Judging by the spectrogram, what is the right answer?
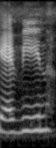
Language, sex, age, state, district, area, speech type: Goan Konkani, female, 18-30, Goa, Murmgao, rural, spontaneous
